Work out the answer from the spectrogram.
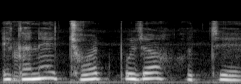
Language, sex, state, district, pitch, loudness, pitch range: Bengali, female, Assam, Hailakandi, 245 Hz, -13 LUFS, 225-255 Hz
